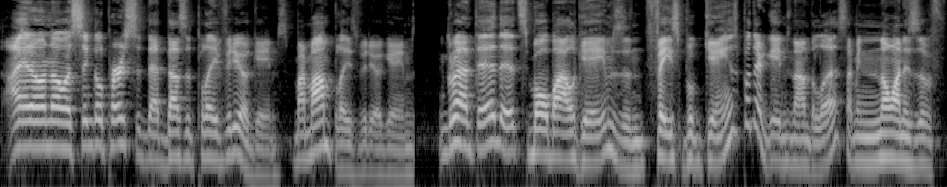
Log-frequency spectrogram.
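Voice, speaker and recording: A man's voice: on the high side, bright, forceful tone. A man giving conversational, opinionated video commentary in an emphatic, critical and sarcastic manner.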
